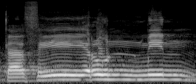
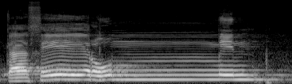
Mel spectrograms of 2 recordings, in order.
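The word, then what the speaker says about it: كثيرٌ من: Ternyata dibacanya bukan katsirun min, enggak, tapi katsirum min.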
